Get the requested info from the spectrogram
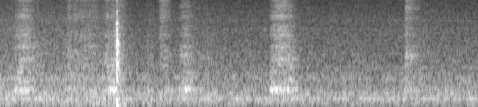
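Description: Felt-tip marker writing on paper: faint, short scratchy strokes, with a sharper tap about half a second in.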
